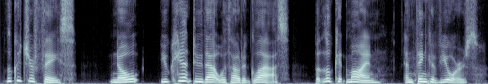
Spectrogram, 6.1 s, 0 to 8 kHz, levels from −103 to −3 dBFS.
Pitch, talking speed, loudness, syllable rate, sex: 220 Hz, 175 wpm, -17 LUFS, 4.5 syllables/s, female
